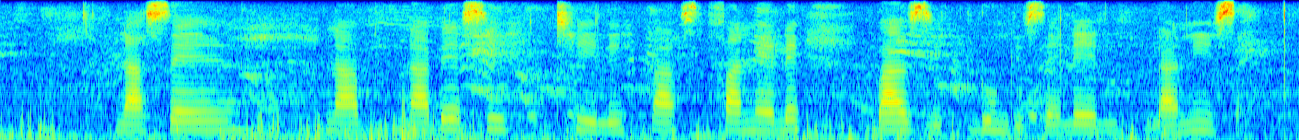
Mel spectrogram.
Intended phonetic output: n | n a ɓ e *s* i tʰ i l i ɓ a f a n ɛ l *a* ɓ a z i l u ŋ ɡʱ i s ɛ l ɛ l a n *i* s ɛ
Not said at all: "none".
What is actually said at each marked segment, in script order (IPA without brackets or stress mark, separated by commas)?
s, ɛ, iː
